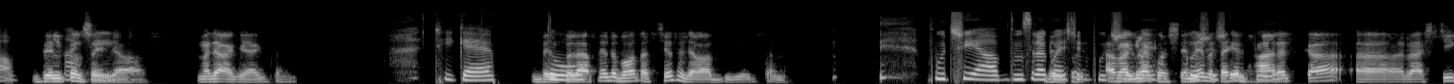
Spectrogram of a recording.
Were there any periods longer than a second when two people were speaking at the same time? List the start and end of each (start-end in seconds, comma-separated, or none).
10.5-12.8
